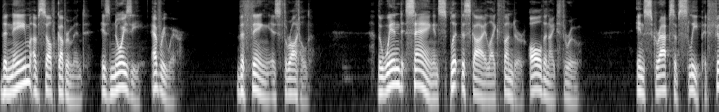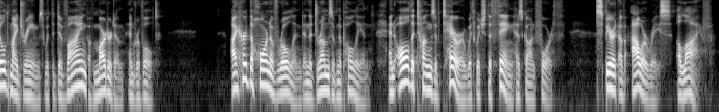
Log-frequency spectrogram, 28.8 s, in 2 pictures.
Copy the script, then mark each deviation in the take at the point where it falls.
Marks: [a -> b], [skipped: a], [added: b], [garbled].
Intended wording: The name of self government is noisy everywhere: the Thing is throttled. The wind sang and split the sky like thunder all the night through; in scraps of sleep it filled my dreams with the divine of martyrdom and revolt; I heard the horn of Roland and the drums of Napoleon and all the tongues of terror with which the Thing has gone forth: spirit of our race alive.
The name of self government is noisy everywhere: the Thing is throttled. The wind sang and split the sky like thunder all the night through; in scraps of sleep it filled my dreams with the divine of martyrdom and revolt; I heard the horn of Roland and the drums of Napoleon and all the tongues of terror with which the Thing has gone forth: spirit of our race alive.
